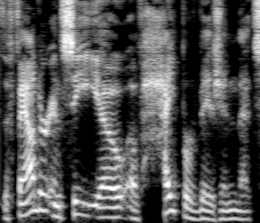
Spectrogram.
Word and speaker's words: HYPERVSN: He's the founder and CEO of Hypervision. That's spelled HYPERVSN.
